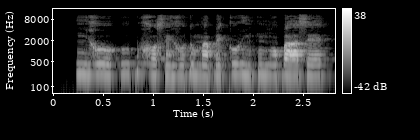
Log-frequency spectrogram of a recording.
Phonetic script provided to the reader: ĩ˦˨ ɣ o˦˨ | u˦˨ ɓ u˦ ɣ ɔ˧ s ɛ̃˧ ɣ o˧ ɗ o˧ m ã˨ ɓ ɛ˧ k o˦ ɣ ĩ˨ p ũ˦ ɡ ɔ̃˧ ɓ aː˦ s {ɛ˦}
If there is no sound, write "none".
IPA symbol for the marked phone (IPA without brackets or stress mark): ɛ˦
